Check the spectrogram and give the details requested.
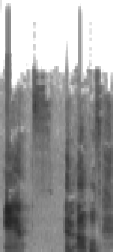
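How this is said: Aunt is said the way white people say it.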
